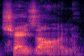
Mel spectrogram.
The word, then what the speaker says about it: Chiasson: Macy Kiyosin. All right, so I'm going to go with Buffer's pronunciation on that. He says Macy Chazon.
